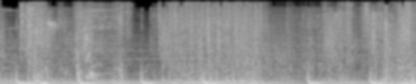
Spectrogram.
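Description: Rapid bursts of video game gunfire from a Fortnite match, loud repeated shots in quick clusters over a dense, busy background, with no talking.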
